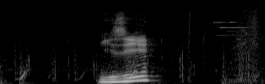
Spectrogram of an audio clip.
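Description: A man exclaims briefly into a close microphone.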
